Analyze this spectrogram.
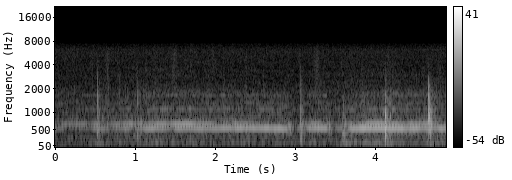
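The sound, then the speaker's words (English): A passenger train moves swiftly through a valley at dusk as its whistle holds one steady, mid-pitched tone throughout, with sharp wheel clacks breaking in at uneven intervals over a low rumble. No one speaks. “In a valley below, a passenger train moves swiftly through the dusk.”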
